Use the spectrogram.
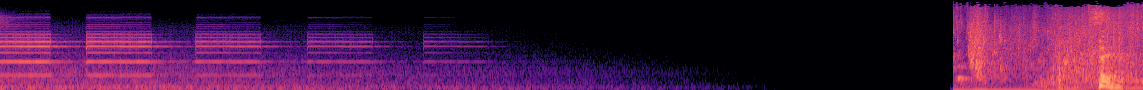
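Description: After a fading run of bright electronic beeps and a long silence, a sudden, loud splash of foul-smelling water thrown into a person's face bursts in and keeps sloshing briefly.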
